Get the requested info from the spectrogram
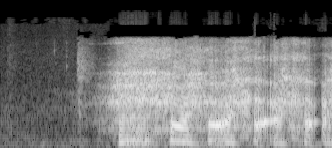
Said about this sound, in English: Oh shit! Excuse me. Choked on a cough drop there.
